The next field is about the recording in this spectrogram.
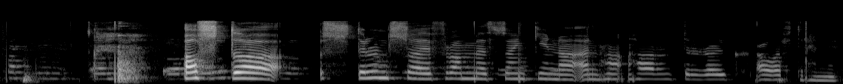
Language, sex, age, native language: Icelandic, male, 18-19, Icelandic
